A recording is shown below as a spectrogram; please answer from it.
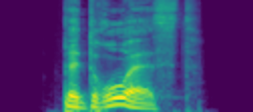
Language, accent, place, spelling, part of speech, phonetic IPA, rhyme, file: German, Germany, Berlin, bedrohest, verb, [bəˈdʁoːəst], -oːəst, De-bedrohest.ogg
- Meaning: second-person singular subjunctive I of bedrohen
